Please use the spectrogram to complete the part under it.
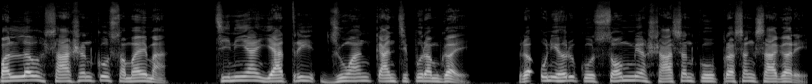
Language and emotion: Nepali, neutral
